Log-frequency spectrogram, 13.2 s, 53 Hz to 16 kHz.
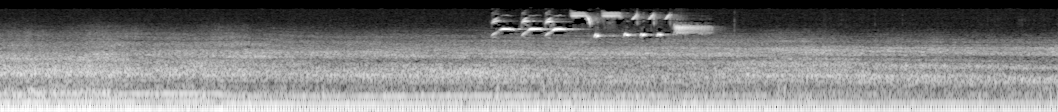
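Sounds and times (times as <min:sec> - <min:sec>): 
steady low hum: 0:00.0 - 0:13.2
song sparrow song with sharp notes, quick trill and buzzy ending: 0:06.2 - 0:09.0.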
